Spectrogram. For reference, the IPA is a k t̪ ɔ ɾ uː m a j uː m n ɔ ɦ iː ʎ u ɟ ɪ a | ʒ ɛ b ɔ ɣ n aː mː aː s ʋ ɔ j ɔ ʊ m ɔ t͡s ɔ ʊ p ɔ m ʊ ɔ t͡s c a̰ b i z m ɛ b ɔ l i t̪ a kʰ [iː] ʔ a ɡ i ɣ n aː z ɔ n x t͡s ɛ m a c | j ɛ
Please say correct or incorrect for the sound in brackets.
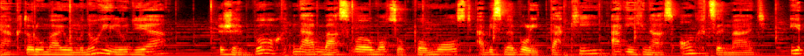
correct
